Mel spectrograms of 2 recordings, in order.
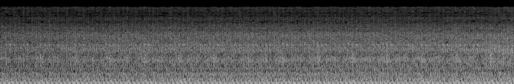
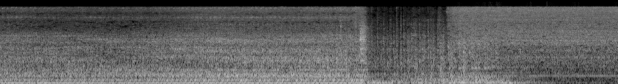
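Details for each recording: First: Diesel vehicle that stumbled while driving, after its injectors were replaced and with no fault codes showing: a steady, even diesel clatter at a settled idle with no stumbles or misses; the engine sounds healthy. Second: Diesel that stumbled while driving, scanned for codes: loud clatter with an uneven, stumbling idle beat instead of a steady rhythm; the injectors were found faulty.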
